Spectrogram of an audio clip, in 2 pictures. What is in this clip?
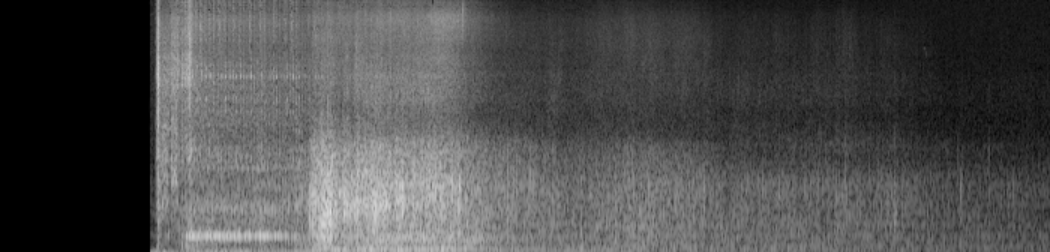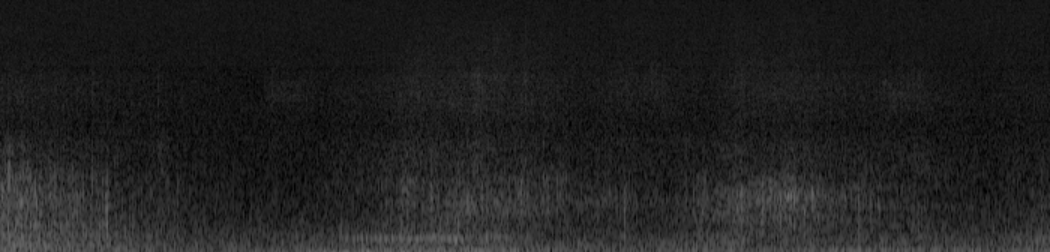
Diesel engine is started and after that the car throttles away.
throttle, engine, start, car, gravel, diesel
